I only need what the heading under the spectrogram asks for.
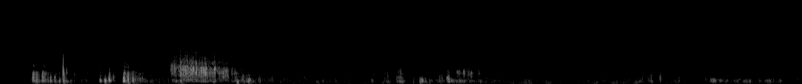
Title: My stomach is making unfamiliar noises ;-;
